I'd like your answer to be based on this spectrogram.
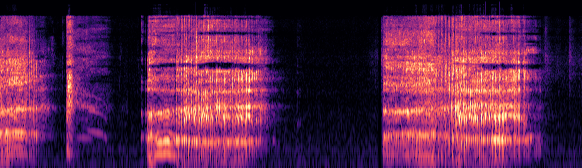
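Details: Compilation of loud, long, voiced belches with croaky rumbling, separated by short silences; repeated burping.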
